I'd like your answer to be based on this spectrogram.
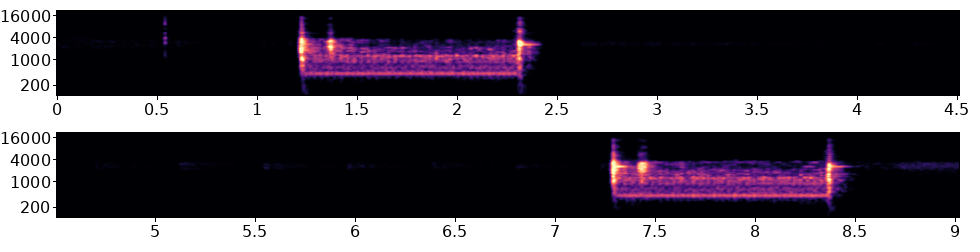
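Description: Telephone signalling tones, two buzzy tone bursts of about a second each, separated by several seconds of near silence with a faint hum and a few clicks. They are quiet and heard alone.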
